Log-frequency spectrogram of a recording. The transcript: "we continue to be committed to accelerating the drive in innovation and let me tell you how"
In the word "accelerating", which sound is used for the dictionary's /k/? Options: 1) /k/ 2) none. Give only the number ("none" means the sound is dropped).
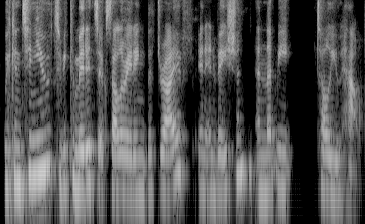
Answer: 1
